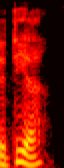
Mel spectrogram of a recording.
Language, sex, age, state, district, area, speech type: Assamese, male, 60+, Assam, Golaghat, urban, spontaneous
